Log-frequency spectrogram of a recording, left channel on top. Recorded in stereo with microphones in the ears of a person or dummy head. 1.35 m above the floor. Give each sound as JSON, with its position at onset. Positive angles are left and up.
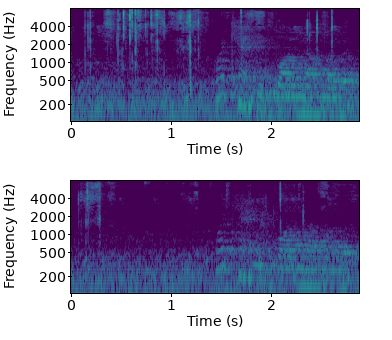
{"t": 1.4, "sound": "a man speaking", "side_deg": 80, "distance_m": 2.0}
